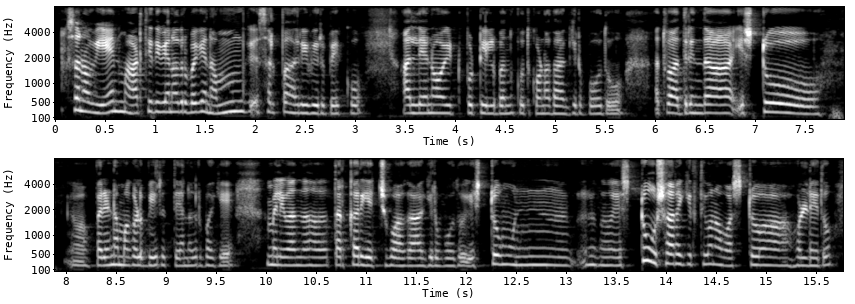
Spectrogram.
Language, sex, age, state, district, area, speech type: Kannada, female, 45-60, Karnataka, Chikkamagaluru, rural, spontaneous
